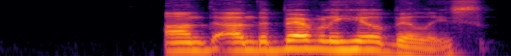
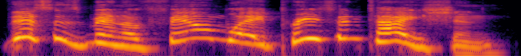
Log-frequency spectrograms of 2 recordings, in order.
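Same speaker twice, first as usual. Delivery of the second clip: high, louder announcer line; mock last words; 14 semitones higher, 4 dB louder than usual. Joking about an actress's last words, high and bright announcer line. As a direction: chirp it out like a closing credit. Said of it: "Ellie Mae's last words".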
